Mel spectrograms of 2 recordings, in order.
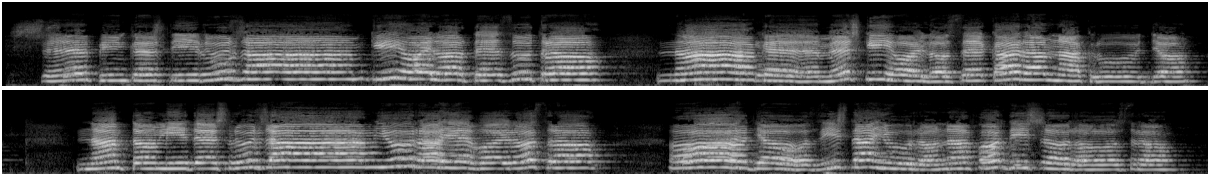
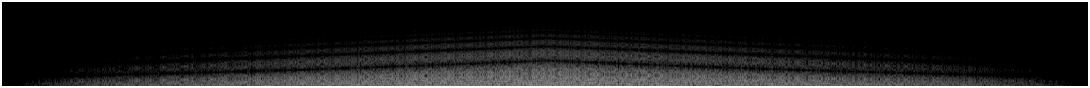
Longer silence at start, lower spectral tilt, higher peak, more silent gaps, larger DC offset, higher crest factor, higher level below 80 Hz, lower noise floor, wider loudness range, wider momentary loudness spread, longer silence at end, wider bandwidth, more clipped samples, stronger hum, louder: second, 0.25 s vs 0.45 s; second, -2.5 dB/octave vs -7.5 dB/octave; first, 0 dBFS vs -28 dBFS; neither; neither; first, 16 dB vs 10 dB; about the same, -48 dBFS vs -46 dBFS; second, -51 dBFS vs -66 dBFS; second, 4 LU vs 8 LU; second, 11 LU vs 17 LU; about the same, 0.3 s vs 0.4 s; second, 12.5 kHz vs 16.5 kHz; neither; neither; first, -14 LUFS vs -38 LUFS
